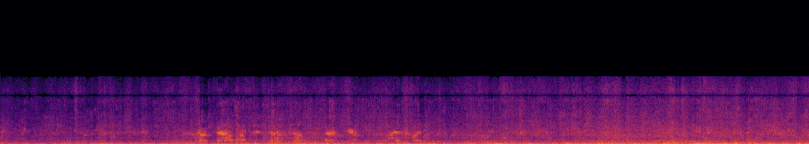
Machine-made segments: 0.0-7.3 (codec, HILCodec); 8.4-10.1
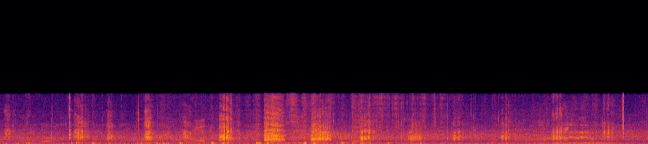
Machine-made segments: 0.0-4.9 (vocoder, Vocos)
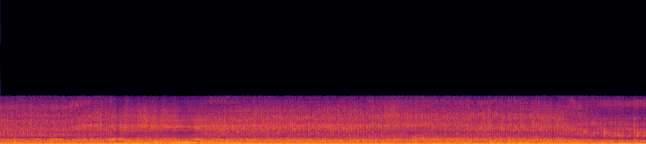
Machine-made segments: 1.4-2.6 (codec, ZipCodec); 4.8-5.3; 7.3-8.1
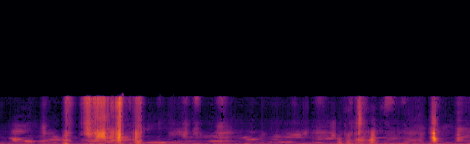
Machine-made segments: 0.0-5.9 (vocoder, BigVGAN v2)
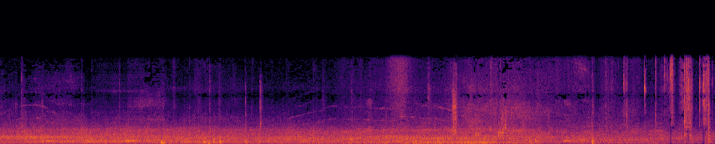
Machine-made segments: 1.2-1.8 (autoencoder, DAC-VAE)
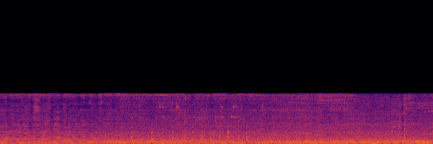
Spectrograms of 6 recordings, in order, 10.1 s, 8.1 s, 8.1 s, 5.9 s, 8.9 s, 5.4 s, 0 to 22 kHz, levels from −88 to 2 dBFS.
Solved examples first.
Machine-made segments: 0.0-1.3 (vocoder, HiFi-GAN)

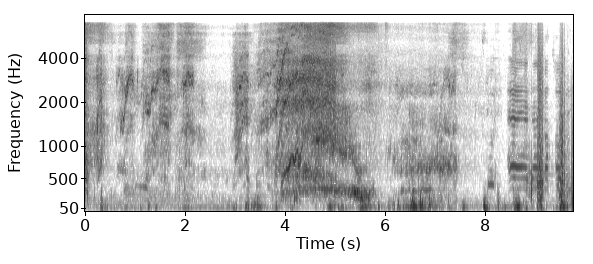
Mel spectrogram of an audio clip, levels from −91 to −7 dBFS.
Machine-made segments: none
